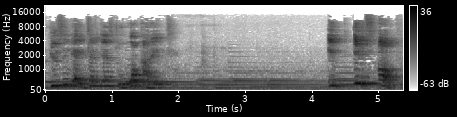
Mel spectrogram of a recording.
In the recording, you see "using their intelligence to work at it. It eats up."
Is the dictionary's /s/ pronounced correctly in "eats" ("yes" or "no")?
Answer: yes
